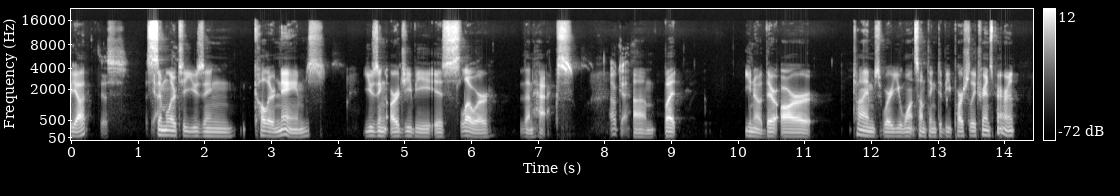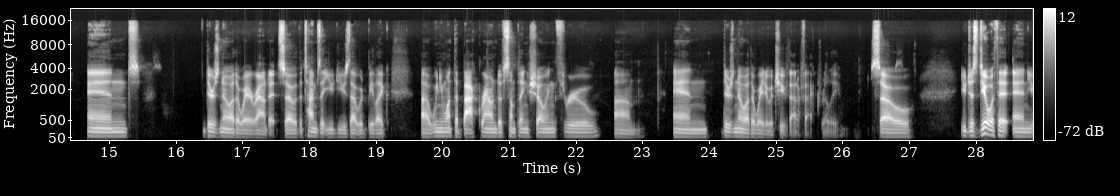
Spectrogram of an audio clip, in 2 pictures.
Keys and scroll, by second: 0.3 super+2, 0.4 super+s, 2.4 super+r, 5.5 super+Tab, 6.7 super+z, 7.6 super+s.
